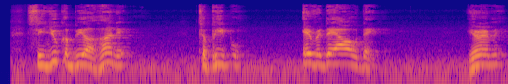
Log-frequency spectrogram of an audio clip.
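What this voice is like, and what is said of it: New Orleans accent. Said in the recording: “New Orleans, Louisiana ... The New Orleans accent is very particular and it's hard to understand if you're not familiar with it”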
